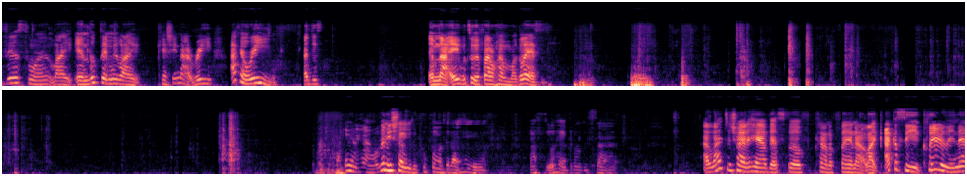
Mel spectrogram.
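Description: A middle-aged woman talks with animation close to a microphone.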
